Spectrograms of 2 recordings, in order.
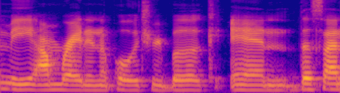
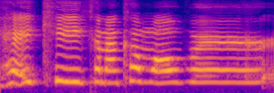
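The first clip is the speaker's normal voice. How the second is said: put-on high, loud little-girl voice; imitating little cousin; 5 dB louder than usual. Little cousin asking to visit, high-pitched mimicked child voice. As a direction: mimic an eager child on a video call. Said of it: "she FaceTime me all the time".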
